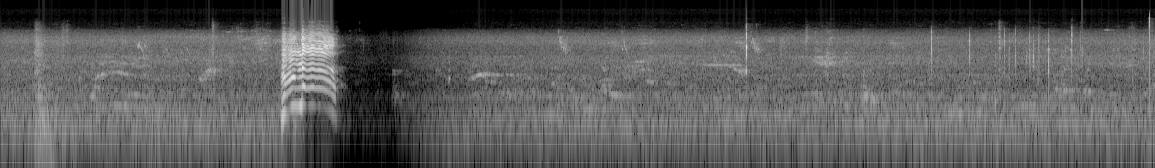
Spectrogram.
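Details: Indian goat: one loud, wavering bleat lasting about a second, rich in harmonics and falling slightly in pitch, followed by a brief silence and then faint background noise with scattered light clicks and knocks.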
